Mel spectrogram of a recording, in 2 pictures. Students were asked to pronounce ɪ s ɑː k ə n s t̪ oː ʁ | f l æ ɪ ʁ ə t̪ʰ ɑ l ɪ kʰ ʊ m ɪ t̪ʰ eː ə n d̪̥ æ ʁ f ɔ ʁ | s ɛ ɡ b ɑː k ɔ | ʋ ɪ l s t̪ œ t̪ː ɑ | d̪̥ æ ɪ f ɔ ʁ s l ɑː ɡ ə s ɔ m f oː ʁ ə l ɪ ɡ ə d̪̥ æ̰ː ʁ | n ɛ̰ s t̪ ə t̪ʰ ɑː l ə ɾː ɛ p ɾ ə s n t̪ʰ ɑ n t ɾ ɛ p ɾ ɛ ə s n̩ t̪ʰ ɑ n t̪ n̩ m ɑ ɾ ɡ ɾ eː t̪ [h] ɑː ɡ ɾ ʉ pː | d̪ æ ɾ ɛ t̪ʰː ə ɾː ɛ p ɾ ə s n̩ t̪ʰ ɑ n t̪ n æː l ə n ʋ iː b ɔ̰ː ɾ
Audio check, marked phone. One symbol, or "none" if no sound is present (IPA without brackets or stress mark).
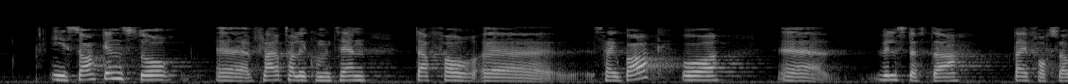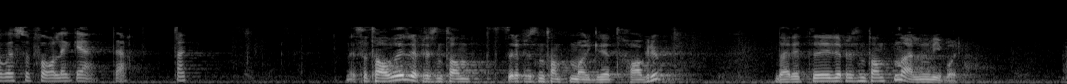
h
